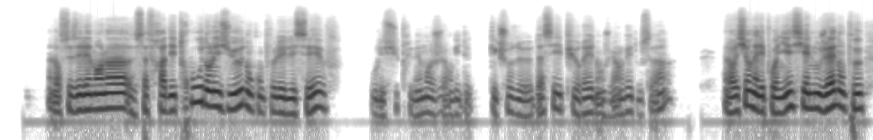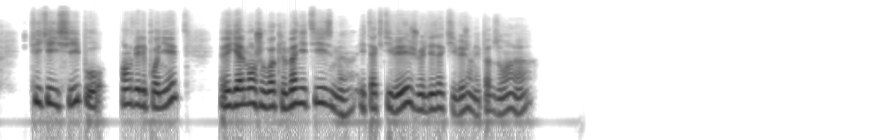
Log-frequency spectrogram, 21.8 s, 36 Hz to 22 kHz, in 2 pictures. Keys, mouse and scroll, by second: 0.1 middle click, 1.4 click, 1.8 middle click, 3.3 click, 4.2 click, 5.5 click, 6.5-8.4 drag, 9.4 click, 12.4 click, 16.2 click, 17.5 click, 18.2 click, 18.3 click, 18.3 click, 18.5 middle click, 18.5 click, 18.6 click, 18.7 click, 18.8 middle click, 18.9 middle click, 19.1 click, 19.1 click, 19.3 click, 19.4 click, 19.5 click, 19.6 middle click, 19.8 click, 19.8 click, 19.9 click, 20.0 click, 20.1 click, 20.2 middle click, 20.3 middle click, 20.4 middle click, 20.6 middle click, 20.8 middle click, 20.9 click, 21.1 middle click, 21.3 middle click, 21.5 middle click, 21.7 middle click.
